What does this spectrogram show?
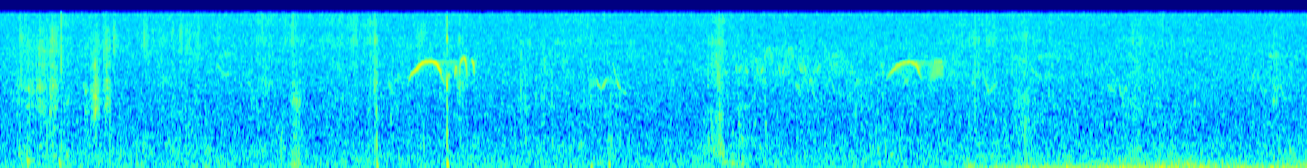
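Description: Quiet outdoor ambience with a songbird repeating a short, arched chirp twice, about three and a half seconds apart, over faint scattered ticks. A low rumble comes in about seven seconds in.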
